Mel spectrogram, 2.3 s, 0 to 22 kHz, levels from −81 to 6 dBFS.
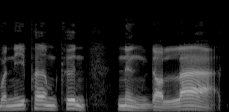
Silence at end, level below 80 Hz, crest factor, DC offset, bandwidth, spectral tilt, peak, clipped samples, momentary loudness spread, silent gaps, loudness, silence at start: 0.15 s; -70 dBFS; 20 dB; under 0.1%; 11 kHz; -5.5 dB/octave; -12 dBFS; under 0.1%; 8 LU; none; -31 LUFS; 0 s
